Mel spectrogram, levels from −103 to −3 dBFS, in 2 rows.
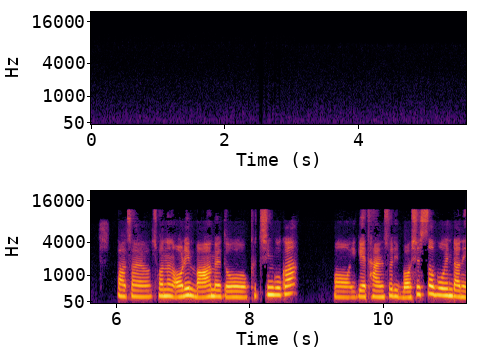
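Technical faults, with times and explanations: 2.51 to 2.85 s, repeated packet loss (robotic sound): four gaps landed in about a third of a second, the longest 65 ms. Each one got bridged by stretching the last bit of sound forward, with around 100 ms filled in that way and some of it simply dropped, so roughly 30% of that stretch is patched. You get a choppy stutter with little pieces missing.
3.09 to 6.79 s, call bitrate drop: the Opus encoder got throttled from 40 kbps down to 18 kbps, sitting at the bottom for about 2.6 s. With that few bits it codes everything more coarsely and narrows the band from 12 kHz to 8 kHz, so the sound goes rougher and the top end dulls until the rate climbs back.
7.92 to 8.54 s, jitter buffer speed-up: the buffer was holding more audio than it wanted, so the receiver trimmed it by snipping out short pitch-period chunks over and over, about 50 ms in total. 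The pitch stays put but the passage plays around 7% fast, so it comes across as slightly hurried and clipped along.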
